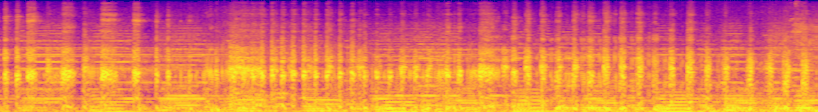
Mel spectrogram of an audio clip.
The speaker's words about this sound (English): Yes, citrus scent, a feature of many seabirds, including today's featured feathered friend, the northern fulmar.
